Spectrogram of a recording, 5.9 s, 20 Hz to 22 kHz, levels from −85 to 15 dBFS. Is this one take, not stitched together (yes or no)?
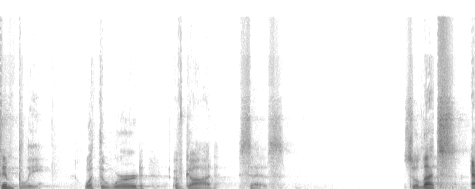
yes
